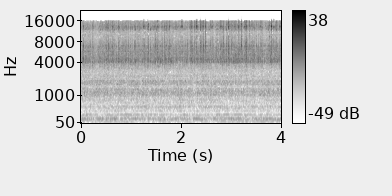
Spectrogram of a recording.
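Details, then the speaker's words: DIY budget 6DOF motion simulator at first live power-up of the motors with hall sensors: constant, jittery buzzing hum with no settling as the motors try to hold position; servo hunting from noisy hall angle sensor data. "okay the noise you can hear are the mods just trying to keep in place and um whole thing is not working properly yet I got very noisy um data from the uh angle sensors from pole sensors"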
